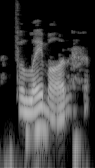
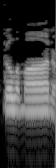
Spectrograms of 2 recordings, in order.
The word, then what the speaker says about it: Philemon: So if you're ever wondering how to pronounce this, technically in the Greek, it's Philemon, right? But don't worry, I'm going to probably say Philemon or Philemon or whatever during this whole time. But don't worry if you can't get this correctly, all right? But Philemon is technically the correct pronunciation.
